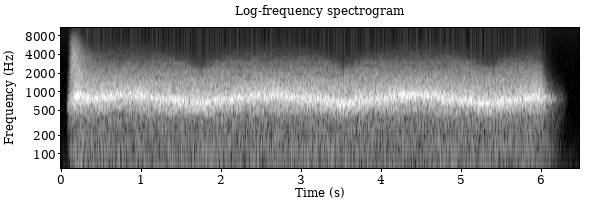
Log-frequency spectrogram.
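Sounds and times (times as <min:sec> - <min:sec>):
high wind: 0:00.0 - 0:06.3.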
